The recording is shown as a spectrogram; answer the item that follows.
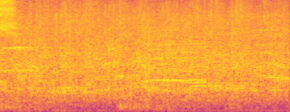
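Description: A crowd in a gym cheers and applauds at a school wrestling match, a loud, dense, continuous roar of clapping and shouting that fills the whole moment without a break.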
